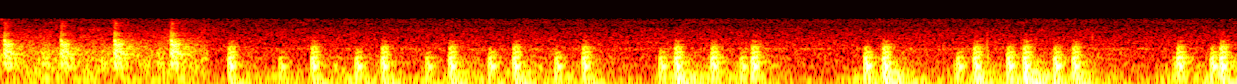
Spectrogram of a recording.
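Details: Car suspension noise: bursts of hollow knocks, several in quick succession then pauses, like parts clunking over bumps. The source is unknown and not necessarily a shock absorber.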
